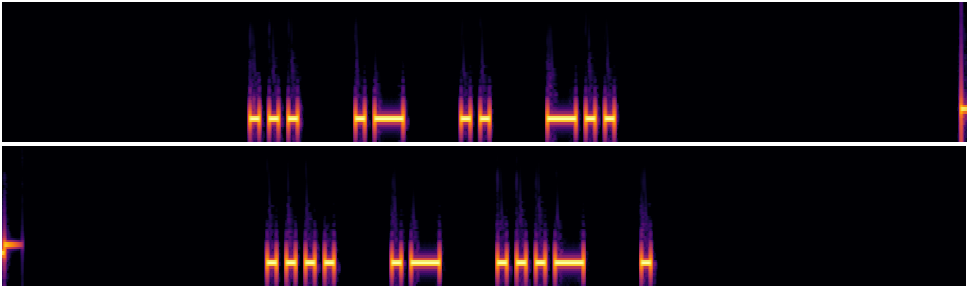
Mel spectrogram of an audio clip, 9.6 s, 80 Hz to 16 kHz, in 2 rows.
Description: Morse code, heard as a keyed tone, about 25 wpm, spaced as for 18 wpm, 700 Hz. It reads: SAID HAVE
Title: 2x Character Spacing - Top 300 Words - 25wpm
